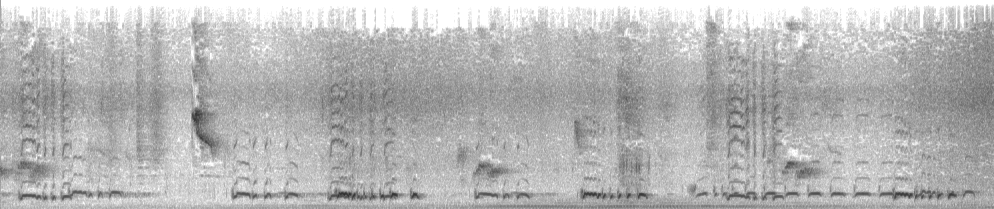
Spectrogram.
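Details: Local zebra dove lure song meant to make doves call quickly: continuous overlapping cooing phrases of rapid stuttered notes from near and farther birds, with a few thin high chirps and a low background rumble.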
